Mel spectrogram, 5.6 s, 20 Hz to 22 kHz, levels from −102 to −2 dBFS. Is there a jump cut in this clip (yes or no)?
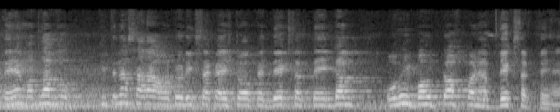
no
